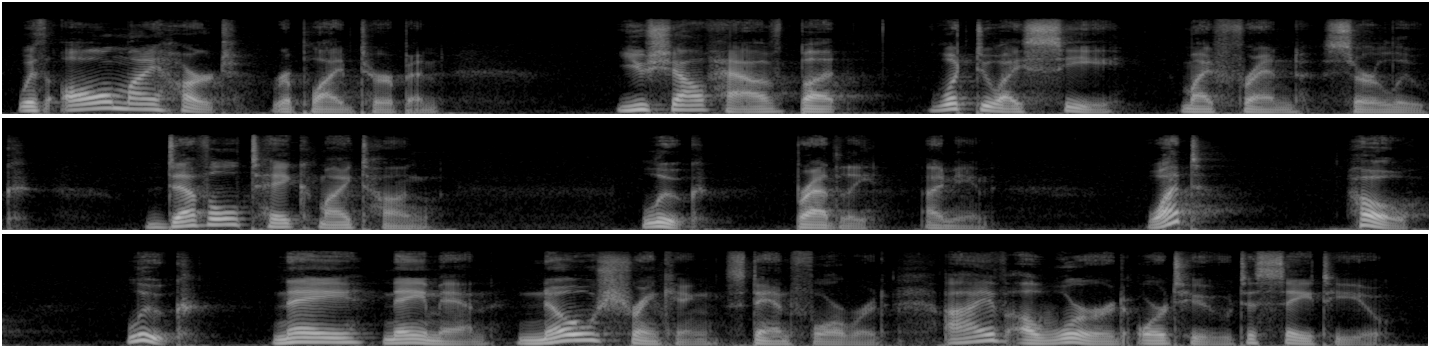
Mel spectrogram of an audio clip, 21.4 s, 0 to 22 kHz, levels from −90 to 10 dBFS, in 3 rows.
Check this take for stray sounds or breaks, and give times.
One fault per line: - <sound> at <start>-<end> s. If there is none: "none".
none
